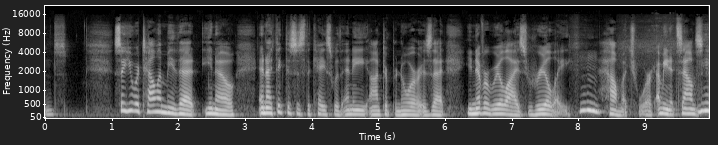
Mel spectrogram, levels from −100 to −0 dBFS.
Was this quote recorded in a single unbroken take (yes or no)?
yes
